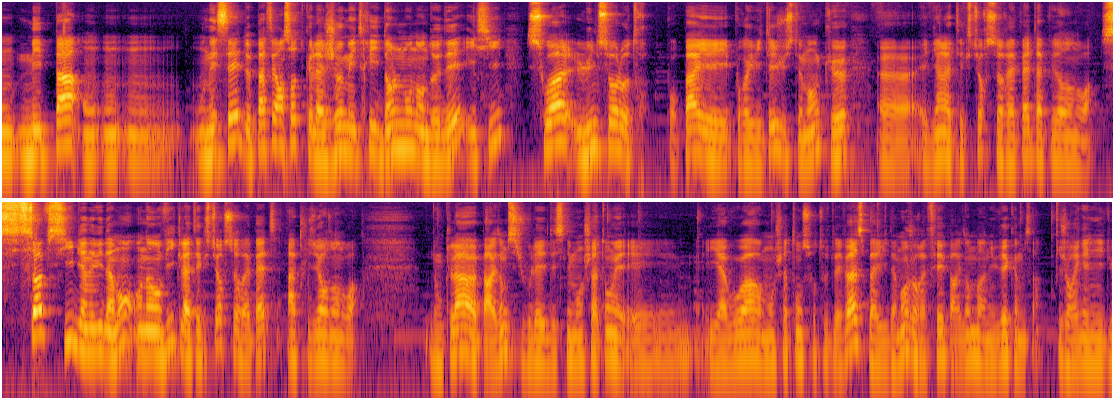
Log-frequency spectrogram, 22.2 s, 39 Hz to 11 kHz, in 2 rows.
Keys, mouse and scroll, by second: 11.5-12.0 scroll up 2, 12.0-15.4 scroll up 1.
